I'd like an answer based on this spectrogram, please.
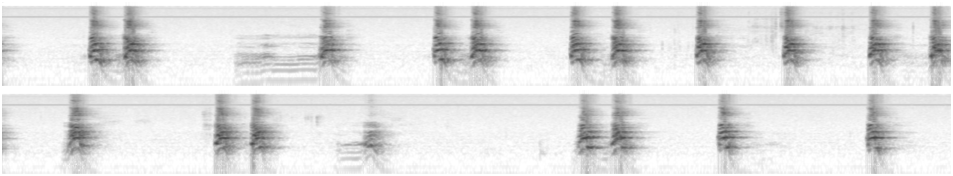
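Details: Playful barking from Nikki, a dog urging Nubbs to play although he won't; a long steady run of sharp barks, often doubled, about one every second, with a brief low whine near the start.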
